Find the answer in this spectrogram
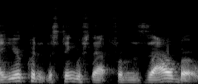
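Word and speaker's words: sauber: My ear couldn't distinguish that from Zauber with an S with no T at the front in the sound phonetically.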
